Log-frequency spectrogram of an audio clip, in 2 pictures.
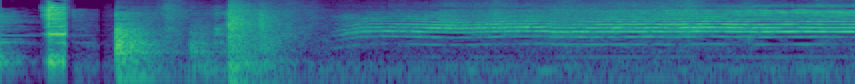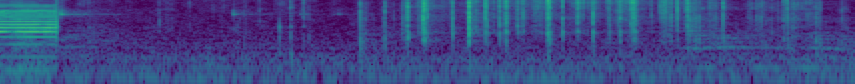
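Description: A cat's single long meow of about two seconds, rising briefly and then held at a steady pitch. It comes after a few sharp knocks in the first second, and faint clicking follows near the end.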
